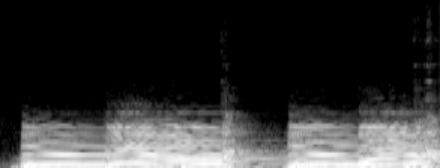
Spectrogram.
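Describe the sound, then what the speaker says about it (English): A single open G string on an electric guitar sounds twice, each sustained and ringing with a slightly effected, buzzy tone, close and clear. "And then we're going to play the open string, the G."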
